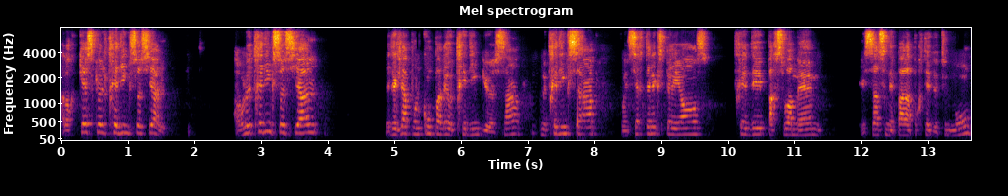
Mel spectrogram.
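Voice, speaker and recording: A man with a high pitch and ordinary pitch variation talks at a moderate pace, his loudness swinging widely between long, frequent pauses. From Belgium, Brussels. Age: 30s. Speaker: webinar presenter. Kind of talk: webinar presentation. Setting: online webinar.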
